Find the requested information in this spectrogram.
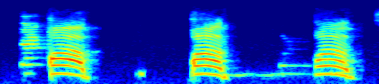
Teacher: জি জিব্বার গোড়া তার বরাবর উপরের তালুর সাথে মিলেছে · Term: কফ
